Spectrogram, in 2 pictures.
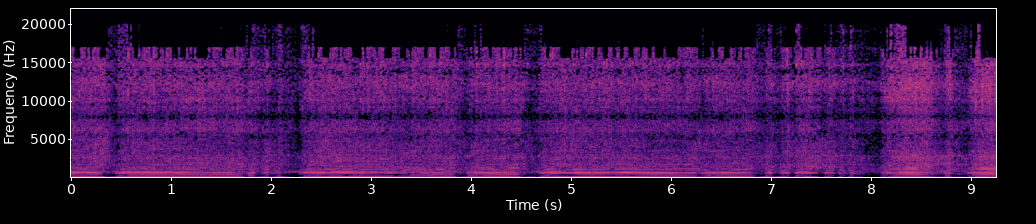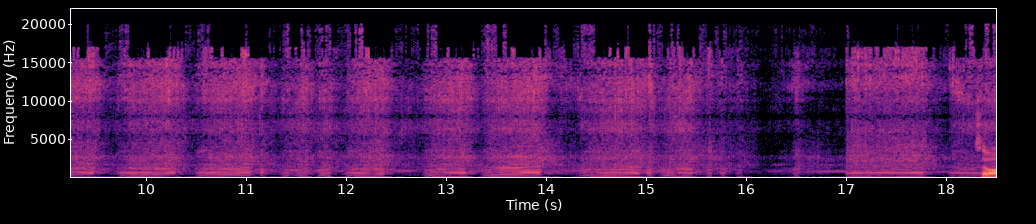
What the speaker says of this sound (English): I'm cutting a privet edge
